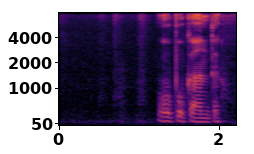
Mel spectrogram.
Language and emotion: Russian, neutral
